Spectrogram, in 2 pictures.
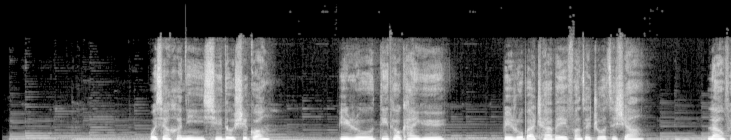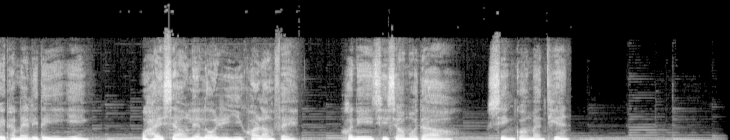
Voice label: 女 旁白 温柔

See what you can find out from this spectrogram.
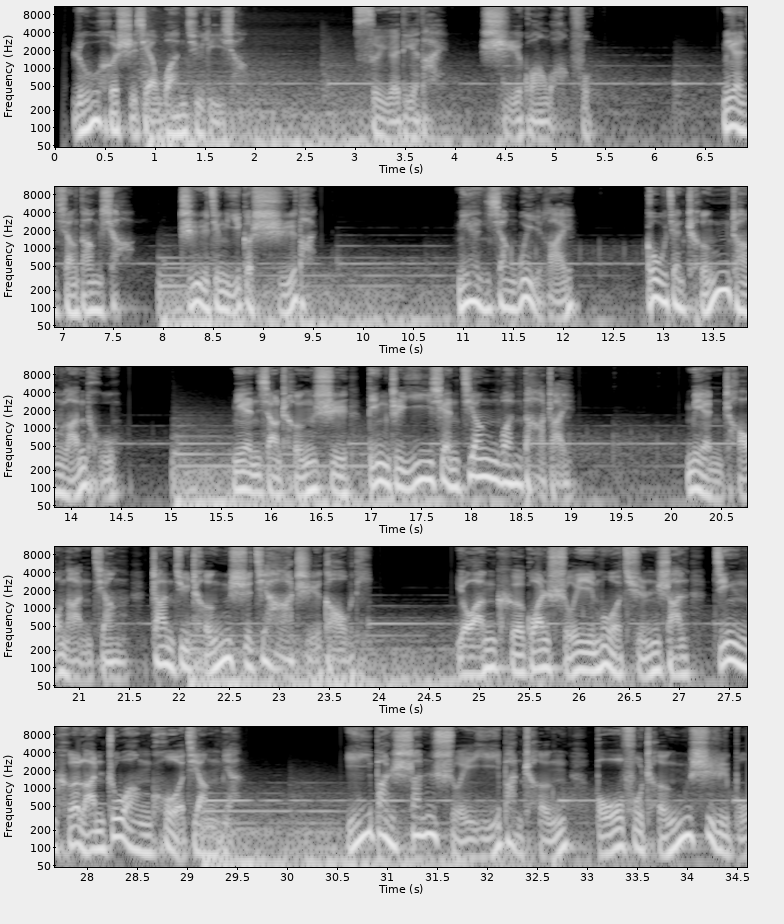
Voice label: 男 房产类 大气走心品质 气势; 碧桂园天玺湾

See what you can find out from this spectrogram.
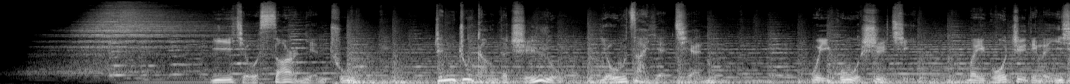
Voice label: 男 专题 历史; 珍珠港

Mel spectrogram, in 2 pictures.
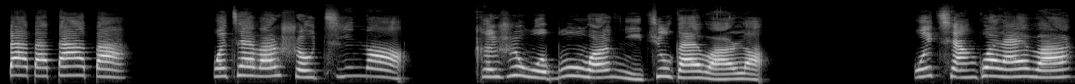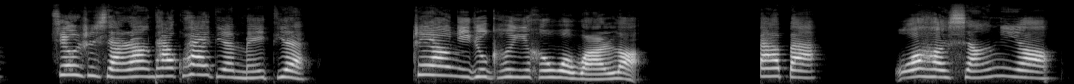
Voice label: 偏素女童

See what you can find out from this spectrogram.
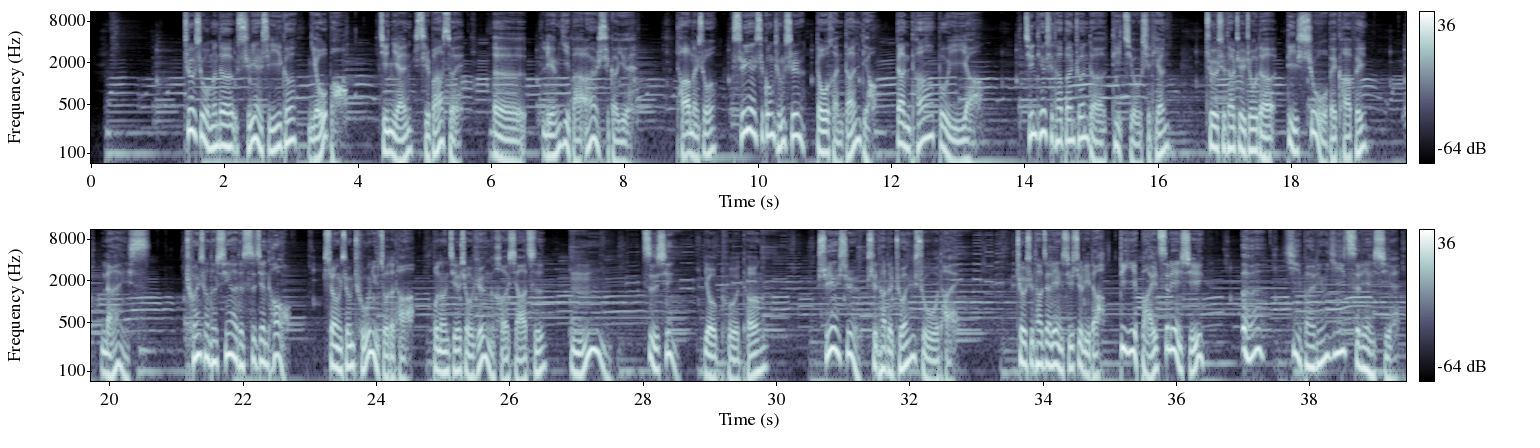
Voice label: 男 轻松幽默; 凡尔赛; 赢创校招

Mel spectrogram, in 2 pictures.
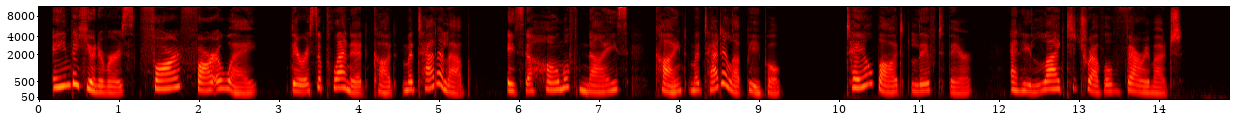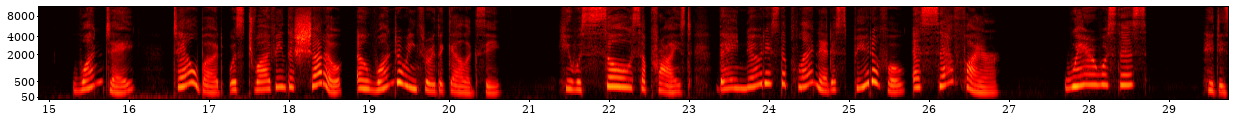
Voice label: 女 英文绘本 旁白讲故事

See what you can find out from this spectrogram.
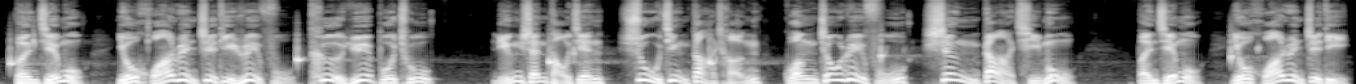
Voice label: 男 广告 特约

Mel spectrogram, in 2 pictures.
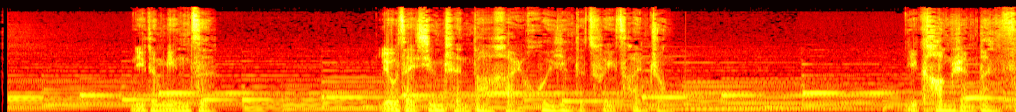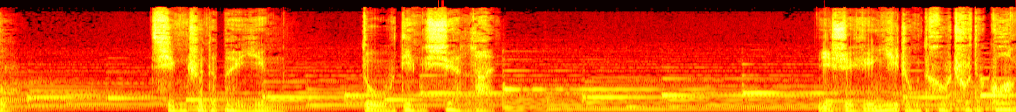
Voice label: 男,独白,缅怀军人走心

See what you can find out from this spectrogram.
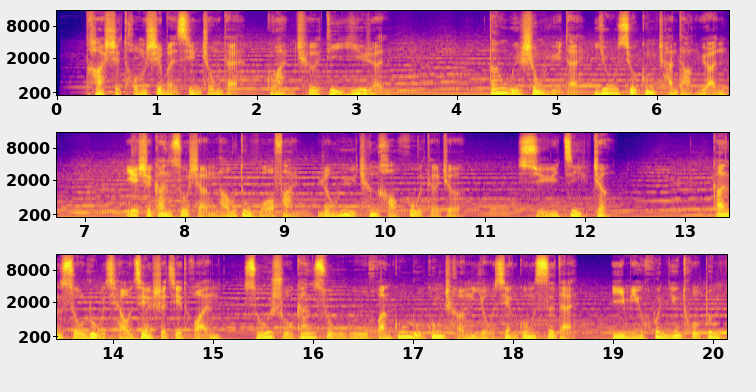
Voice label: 男 人物介绍; 劳模徐纪正

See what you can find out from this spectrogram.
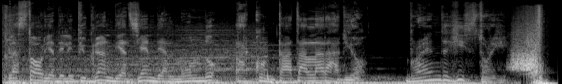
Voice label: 意大利语男 温柔风格

